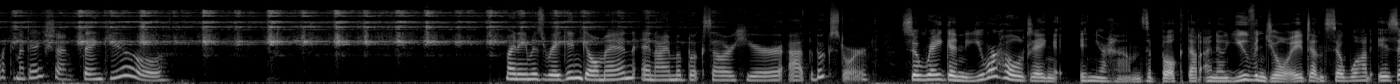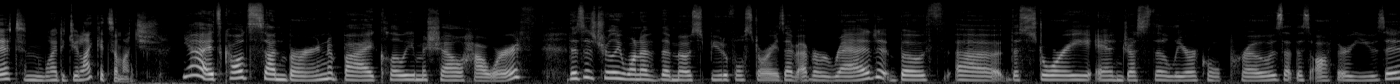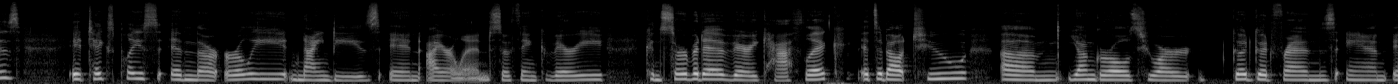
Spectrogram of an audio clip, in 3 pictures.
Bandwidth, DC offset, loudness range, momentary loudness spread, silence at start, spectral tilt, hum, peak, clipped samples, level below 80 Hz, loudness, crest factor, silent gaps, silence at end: 19.5 kHz; under 0.1%; 4 LU; 10 LU; 0 s; -4.5 dB/octave; none; -10 dBFS; under 0.1%; -62 dBFS; -28 LUFS; 18 dB; none; 0 s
